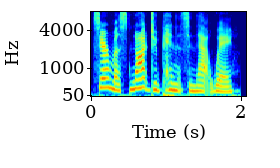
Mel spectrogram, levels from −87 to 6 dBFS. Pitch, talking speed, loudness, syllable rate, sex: 230 Hz, 230 wpm, -18 LUFS, 6.0 syllables/s, female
